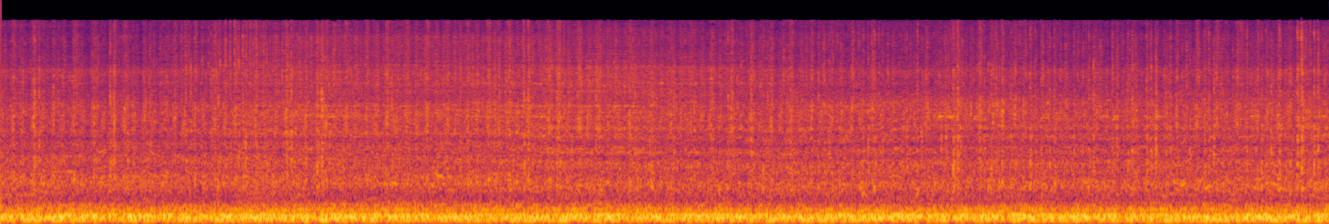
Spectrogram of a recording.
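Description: Tractor engines idling in a steady low hum, among them an antique Oliver row-crop tractor waiting at the pulling sled, with faint voices of the crowd.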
